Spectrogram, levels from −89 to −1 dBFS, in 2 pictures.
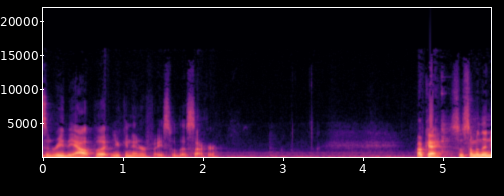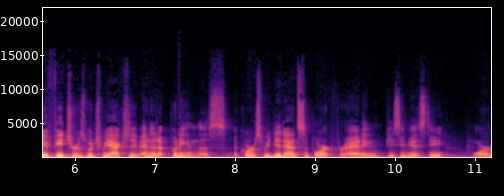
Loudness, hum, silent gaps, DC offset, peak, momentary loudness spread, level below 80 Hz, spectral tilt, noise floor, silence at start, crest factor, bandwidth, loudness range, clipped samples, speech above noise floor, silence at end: -21 LUFS; none; none; under 0.1%; 0 dBFS; 14 LU; -50 dBFS; -6.5 dB/octave; -45 dBFS; 0 s; 22 dB; 13.5 kHz; 13 LU; under 0.1%; 24 dB; 0 s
